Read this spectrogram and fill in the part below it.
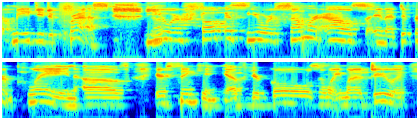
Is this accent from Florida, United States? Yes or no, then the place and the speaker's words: yes; Florida, United States; moved away as an adult; now in Norway; I come from Florida, you know, no matter what time of year it is, we basically have between 10 and 12 hours of sunlight every day, you know, and we get the 3 o'clock, you know, it's, our weather used to be by the time when I was growing up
